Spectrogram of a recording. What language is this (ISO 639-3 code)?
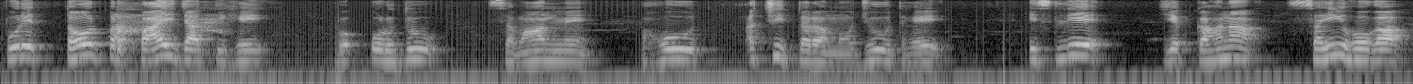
urd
